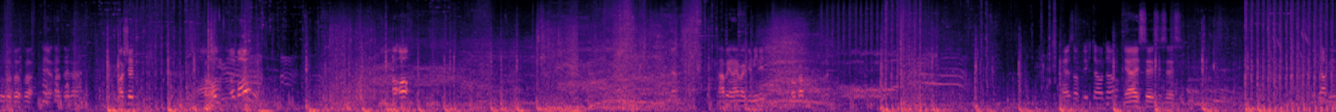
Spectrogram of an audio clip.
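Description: Gunfire bursts in rapid shots.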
